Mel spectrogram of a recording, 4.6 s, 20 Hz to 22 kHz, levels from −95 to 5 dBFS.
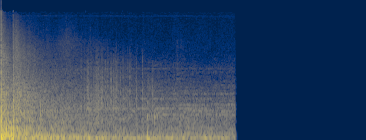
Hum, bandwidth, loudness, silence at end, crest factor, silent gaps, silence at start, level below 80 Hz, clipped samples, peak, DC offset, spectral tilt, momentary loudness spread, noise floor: none; 12 kHz; -25 LUFS; 1.65 s; 22 dB; none; 0 s; -28 dBFS; under 0.1%; 0 dBFS; under 0.1%; -7.5 dB/octave; 15 LU; -87 dBFS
